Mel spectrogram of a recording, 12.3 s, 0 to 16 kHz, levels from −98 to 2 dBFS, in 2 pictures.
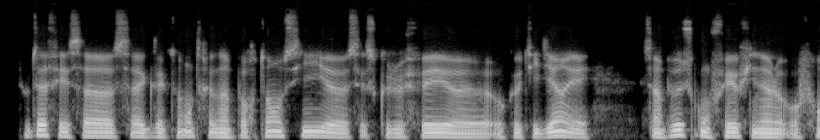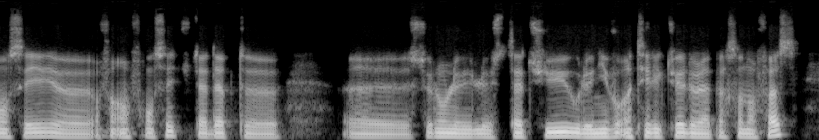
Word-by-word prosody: Tout - - -10
à - - +6
fait, 125 -4 -2
ça 110 0 +1
ça 105 +2 -3
exactement 105 +3 -2
très 105 -2 -3
important 105 +5 -1
aussi, 120 0 -1
heu, 100 -3 +2
c'est 90 - -8
ce - - -8
que 100 - -6
je 95 - -2
fais, 105 +2 +2
heu, 90 -3 +1
au 85 - -4
quotidien, 100 +6 0
et 90 -6 -2 0.4
c'est - - -7
un - - +1
peu 135 +5 +1
ce - - -9
qu'on 115 - 0
fait 110 - +1
au - - +1
final 100 -2 +2
aux 95 -1 -2
Français, 95 +2 -2
heu, 95 -5 0
enfin - - -5
en 95 - 0
français, 100 +5 -3
tu 120 - -26
t'adaptes, 95 0 -1
heu 85 -2 -2 0.5
heu, 85 -2 -2
selon 100 +6 0
le 95 -2 +3
le 90 0 0
statut 105 +5 +2
ou 105 - +5
le 95 -1 +5
niveau 95 +1 +3
intellectuel 100 +1 +2
de 100 - +4
la 90 -1 +3
personne 95 -1 -2
en 90 - 0
face. 125 - +1
100 Hz, 245 wpm, -21 LUFS, 95-105 Hz, 0.5 s, à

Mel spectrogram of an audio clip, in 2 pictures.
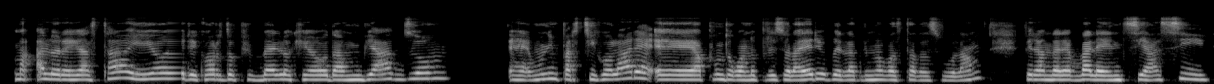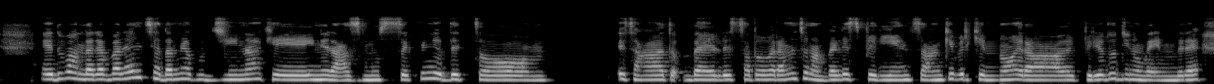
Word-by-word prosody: Ma 235 -1 -4
allora, 240 -3 +1
in 215 - +3
realtà 220 +7 -1
io 260 +1 +1
il 255 - -1
ricordo 225 0 -1
più 210 0 -9
bello 225 +2 +1
che 220 0 -3
ho 215 0 +3
da 210 -1 +1
un 210 +1 +3
viaggio, 255 +5 -1 0.6
è 210 -1 -2
uno 215 +4 -2
in 255 -1 -1
particolare: 230 +5 0
é 220 0 +3
appunto 220 +1 -1
quando 210 0 +1
ho - - -4
preso 210 +1 -1
l'aereo 230 +4 +2
per 220 -1 0
la 205 0 -1
prima 210 +2 -1
volta 205 0 -2
da 195 -1 -5
sola 190 +2 -5 0.5
per 230 -1 -2
andare 215 0 +4
a 215 - +3
Valencia. 210 -1 +3
Sì, 230 0 -1 0.4
e 235 -1 +3
dovevo 265 +5 -1
andare 235 -2 +2
a 235 - +2
Valencia 275 +3 +1
da 230 - +4
mia 250 +1 -1
cugina 220 +3 -1
che 235 -2 -5
è - - +4
in 215 0 +3
Erasmus 205 0 +1
e 215 -1 +1
quindi 270 +4 -2
ho 240 - +1
detto 205 -3 0 0.8
esatto. 215 -3 -2
Bello 210 0 0
è - - +4
stato, 220 0 -3
veramente 225 +5 -1
una 220 -6 0
bella 210 +3 0
esperienza, 215 -1 0
anche 210 +4 0
perché 225 -1 -1
no, 210 +2 -1
era 205 -1 +1
il 205 - -3
periodo 215 +4 0
di 230 -1 -4
novembre 200 0 0
220 Hz, 165 wpm, -23 LUFS, 210-230 Hz, 0.8 s, andare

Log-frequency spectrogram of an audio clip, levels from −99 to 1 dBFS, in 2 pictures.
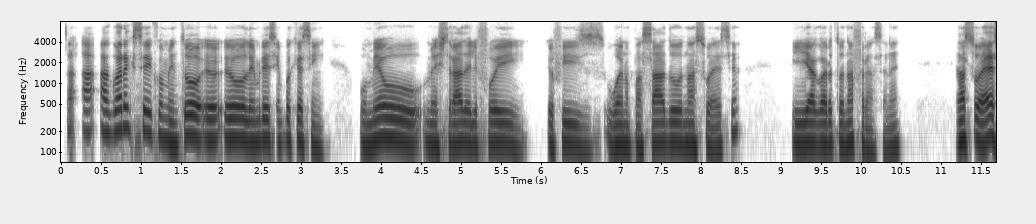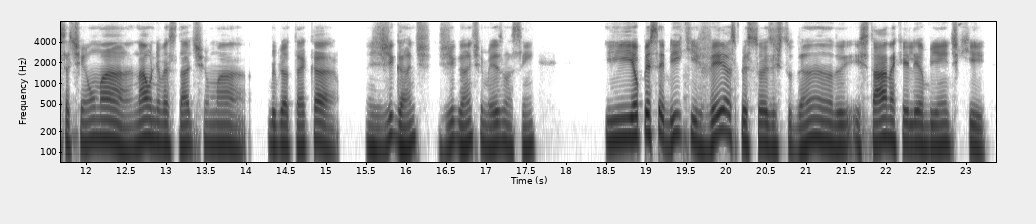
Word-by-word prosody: A - - -7 0.3
a 200 - +1
agora 205 +4 +3
que 215 - -7
você 200 -2 +1
comentou, 165 0 +2
eu 150 0 +2
eu 155 -1 +5
lembrei 145 +1 +2
assim 140 -1 -5
porque 145 +1 -3
assim, 125 -6 -3 0.4
o 130 -1 -3
meu 145 -1 +3
mestrado 135 0 0
ele 130 0 0
foi 130 -3 -1 0.3
eu 125 -3 -2
fiz 125 -1 -4
o 125 -2 -1
ano 125 -1 +1
passado 135 +3 0
na 130 -1 +1
Suécia, 125 - -5 0.7
e 130 0 +2
agora 135 0 +3
eu - - -7
tô 130 -1 -2
na 135 +2 +1
França, 110 -6 -6
né. 115 +3 -4 0.7
Na 145 +1 +4
Suécia 145 0 +4
tinha 135 0 -3
uma 140 -5 +1
na 135 +5 +2
universidade, 130 -3 -1
tinha 125 +2 -6
uma 125 -2 -2 0.3
biblioteca 125 -2 -1 0.4
gigante, 120 +3 -1
gigante 130 +4 -1
mesmo, 130 +2 0
assim. 120 +2 -4 0.9
E 150 +2 +2
eu 165 +1 +6
percebi 175 -2 +2
que 150 -1 -2
ver 140 - +2
as 175 -6 -2
pessoas 130 -1 0
estudando 125 +3 0
e 130 +2 -4
estar 135 +4 +2
naquele 135 -2 0
ambiente 125 0 0
que, 115 -4 -4
130 Hz, 145 wpm, -23 LUFS, 125-145 Hz, 0.9 s, eu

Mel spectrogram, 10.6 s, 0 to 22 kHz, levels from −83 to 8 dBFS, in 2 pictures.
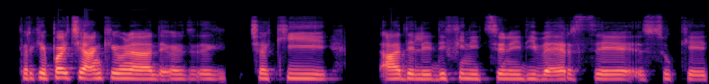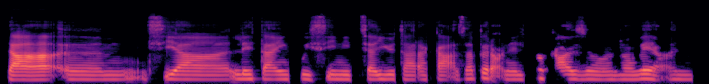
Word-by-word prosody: Perché 200 +1 +3
poi 220 +2 +9
c'è 215 0 +6
anche 200 +2 +6
una 190 -2 +7
de 180 +1 -1
d 180 0 -6 0.2
c'è 195 - -1
chi 190 -2 -2 0.4
ha 185 +1 +8
delle 185 -2 +1
definizioni 190 -1 -1
diverse 175 0 +1
su 180 +2 -8
che 175 -2 -4
età, 160 -1 +4
uhm, 165 -1 -9
sia 165 -2 -4
l'età 180 0 -4
in 170 0 -5
cui 175 - -8
si 170 - -11
inizia 170 0 -7
a - - -3
aiutare 170 -2 -7
a - - -9
casa, 185 +3 -6
però 205 +1 -4
nel 165 -1 -8
tuo 195 - -8
caso 175 -1 -5 0.2
9 165 +3 -3
anni. 170 0 -12
180 Hz, 185 wpm, -21 LUFS, 170-185 Hz, 0.4 s, poi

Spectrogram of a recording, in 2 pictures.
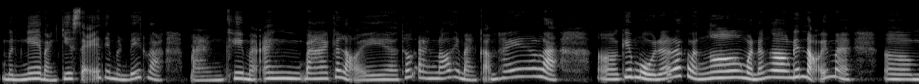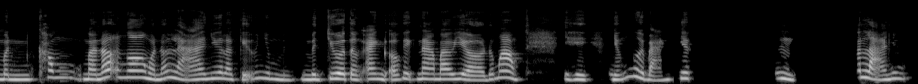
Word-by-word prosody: mình 225 -2 0
nghe 265 +1 +2
bạn 205 -3 -2
chia 260 +4 -2
sẻ 305 +3 -4
thì 305 - -4
mình 230 -5 -1
biết 300 +5 -5
là 230 -7 -5 0.3
bạn 200 +1 -6
khi 275 -1 -1
mà 235 -3 +2
ăn 275 +2 0
3 265 +1 0
cái 335 +3 -3
loại, 220 -4 -2
ờ, 220 0 -1
thức 330 +9 -5
ăn 280 -3 -3
đó 290 +4 -2
thì 320 - -6
bạn 215 -5 -3
cảm 245 - -3
thấy 325 +5 -4
rất 370 0 -3
là, 360 - +2 0.4
ờ, 235 0 -1
cái 345 - +1
mùi 265 -8 +3
nó 250 +3 +1
rất 380 +2 +1
là 315 -7 +2
ngon, 305 +4 +5
mà 260 - +5
nó 250 +2 +1
ngon 320 0 +5
đến 350 +1 +1
nỗi 305 -1 +2
mà, 350 -10 -2 0.3
ờ, 235 -1 -1
mình 225 -1 +1
không 315 -3 -5
mà 235 -1 +3
nó, 325 +8 +5
ơ, 335 - -5
ngon 320 -2 +3
mà 245 - +3
nó 245 +6 0
lạ 240 -6 0
như 275 +2 +1
là, 250 -2 -1
kiểu 220 +5 -4
như, 285 -3 -2
mình 215 -4 -1
mình 220 0 +1
chưa 260 0 +5
từng 230 -3 -2
ăn 250 +1 0
ở 215 0 -2
Việt 250 -2 -4
Nam 245 -1 +1
bao 240 0 +3
giờ, 210 -5 +1
đúng 235 +8 -4
hông? 310 -5 +5 0.5
Vậy 230 - -3
thì 220 -1 +2 0.2
những 225 +9 -1
người 340 -8 +1
bạn 205 -2 -2 0.2
kia 280 - +1 0.9
ừm, 275 -1 +1 0.7
nó 325 - +3
lạ 240 -6 +3
nhưng 265 0 -3
260 Hz, 245 wpm, -22 LUFS, 230-300 Hz, 0.9 s, ngon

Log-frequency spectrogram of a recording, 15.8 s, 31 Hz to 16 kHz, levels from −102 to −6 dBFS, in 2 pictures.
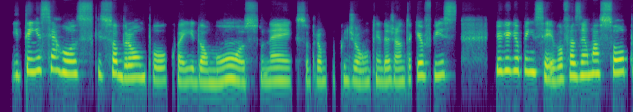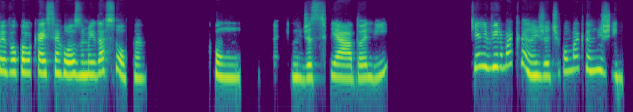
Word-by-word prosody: e 245 0 -7
tem 295 +5 +2
esse 320 +2 -2
arroz 270 -5 +1
que 260 - -7
sobrou 220 -4 +2
um 220 - -3
pouco 180 -3 -5
aí 170 +1 -3
do 170 0 -1
almoço, 170 +2 -1
né, 180 +1 0
e 175 - -11
que - - -11
sobrou 175 0 -6
um - - -14
pouco 190 +1 -14
de 180 -1 -6
ontem 170 +2 -6
da 175 +1 -1
janta 180 +1 -5
que 240 - +1
eu 245 - +3
fiz, 245 +1 -6 0.5
e 305 - +1
o 300 - 0
que 315 - +5
que 315 - +1
eu 310 - +1
pensei: 290 -7 +1
"Eu - - -4
vou 200 +1 0
fazer 240 +2 +2
uma 270 +2 +3
sopa 290 +2 +2
e - - +5
eu - - -2
vou 285 0 +3
colocar 280 -1 +5
esse 265 +1 +1
arroz 255 -2 +5
no 245 - +3
meio 250 0 +2
da 285 +2 +3
sopa, 230 -9 -1 0.9
com 245 - +3
um 215 -1 -2 0.6
franguinho 220 -1 -1
desfiado 215 0 +1
ali" 215 +6 -2 1.1
"que 370 - 0
aí 390 0 +3
vira 380 +1 +4
uma 415 +3 0
canja.", 240 - +1
tipo 275 +5 -5
uma 335 +3 -3
canjin 310 -10 -1
240 Hz, 220 wpm, -21 LUFS, 200-285 Hz, 1.1 s, que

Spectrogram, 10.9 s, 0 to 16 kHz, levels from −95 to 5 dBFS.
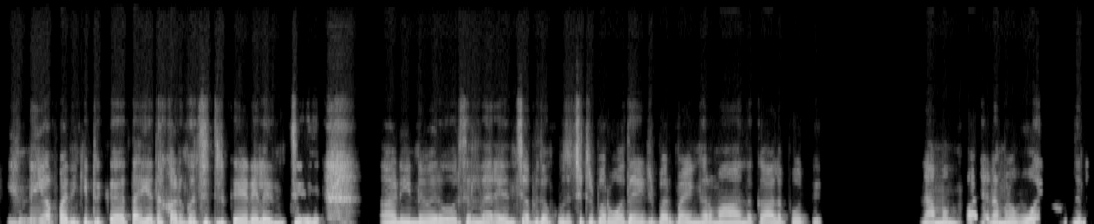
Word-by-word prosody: "என்னய்யா 335 +3 -3
பண்ணிக்கிட்ருக்க? 230 -3 +1 0.2
தைய 220 +2 +4
தக்கான்னு 275 +1 0
குதிச்சிட்ருக்க 225 -6 0
எடையில 220 +2 +3
எழுந்துருச்சு." 215 +2 0 0.8
அப்படீன்னுவாரு. 250 0 +2
ஒரு 225 - -2
சில 255 - +1
நேரம் 280 -2 0
எழுந்துச்சு 250 +4 0
அப்படிதான் 255 +1 -1
குதிச்சிட்டுப்பாரு. 245 -6 -1
ஒதறிட்டுருப்பார் 220 -7 -1
பயங்கரமா, 205 +3 +1
அந்த 190 -3 -1
கால 180 +3 +1
போட்டு. 185 +1 -4 1.1
நம்ம 230 +2 +2 0.2
பாட்டு 215 +1 -1
நம்பள 220 0 +1 0.2
ஓய்வு 275 +11 -3
வந்து 240 0 -3
235 Hz, 130 wpm, -22 LUFS, 210-255 Hz, 1.1 s, தைய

